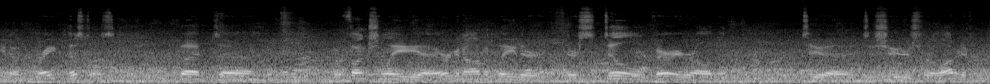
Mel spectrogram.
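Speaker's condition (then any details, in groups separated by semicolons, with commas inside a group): No condition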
